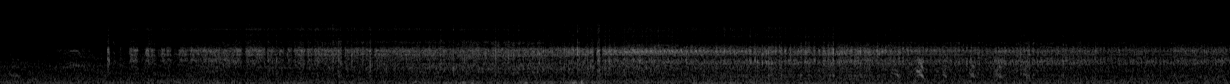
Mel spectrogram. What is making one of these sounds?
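A small electric motor whines steadily as a toy car races over pavement.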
